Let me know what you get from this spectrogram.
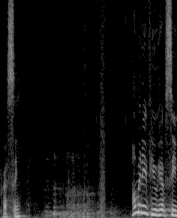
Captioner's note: laughter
